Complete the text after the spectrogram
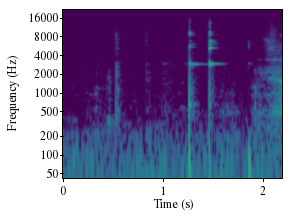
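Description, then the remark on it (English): Glass mason jar clinking a few times: two bright, ringing taps close together near the middle, with softer knocks before and after, with no talking. “Here, ASMR, glass ASMR.”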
